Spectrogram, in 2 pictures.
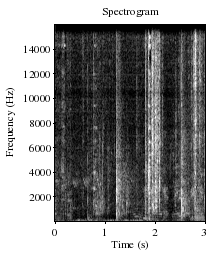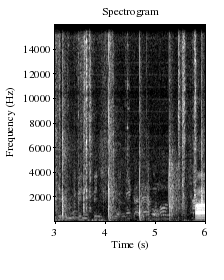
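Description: Hand hoes and shovels chopping and scraping into packed earth: several sharp, irregularly spaced strikes over quiet voices.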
